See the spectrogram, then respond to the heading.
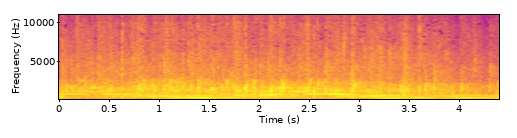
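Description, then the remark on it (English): An audience at Shades of Grace claps hands together during a Saturday service in sustained, dense applause, many overlapping claps blending into a steady wash of sound that holds evenly throughout. “And if you're happy to be here on Saturday, put your hands together so everybody in virtual congregation can hear you.”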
